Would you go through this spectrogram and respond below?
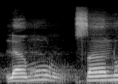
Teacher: Ilaikum lamursalun, lamur ra sukun yang didolai dhamma kita baca tafkim atau tebal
